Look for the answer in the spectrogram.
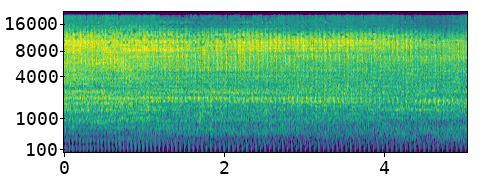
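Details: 2012 Tao Tao scooter after variator repair with a new variator pulley and roller weights: an even, fast single-cylinder putter at a steady rate with no misses or knocks, running smoothly.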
